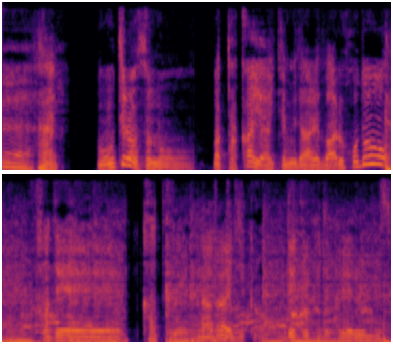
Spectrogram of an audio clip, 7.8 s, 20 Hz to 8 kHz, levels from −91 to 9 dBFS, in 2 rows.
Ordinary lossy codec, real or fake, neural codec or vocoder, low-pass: none; fake; codec, 16 kHz, 8 kbps, FreqCodec, smaller model; none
